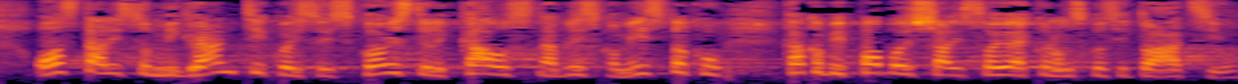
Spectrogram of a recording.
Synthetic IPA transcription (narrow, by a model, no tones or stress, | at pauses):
o̞st̪aːlisumiɡɾant̪iko̞jisuisko̞ɾist̪ilikaosnablisko̞mist̪o̞kukako̞bipo̞boʎʃalisʋo̞jue̞ko̞nomskusit̪uaːt̪siju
